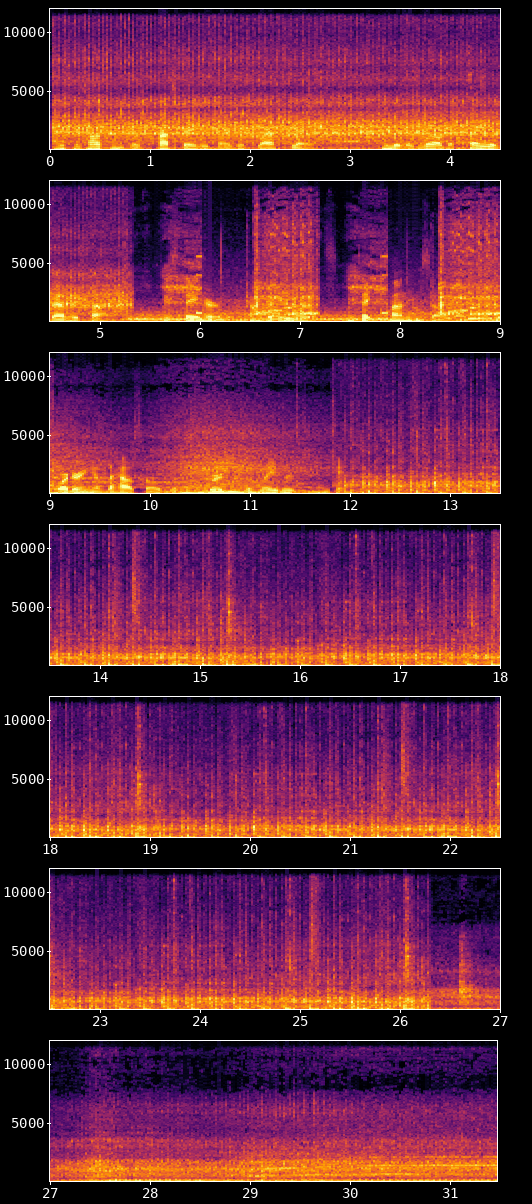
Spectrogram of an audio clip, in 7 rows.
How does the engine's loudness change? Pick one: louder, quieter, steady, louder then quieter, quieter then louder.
steady.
